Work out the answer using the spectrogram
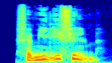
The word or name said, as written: familiefilm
